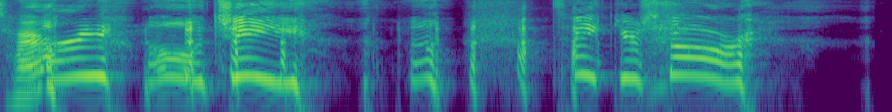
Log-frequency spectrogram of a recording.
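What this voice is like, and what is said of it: Silly fish character voice. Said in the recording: “what was that voice? ... oh, gee, I'm a fish.”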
